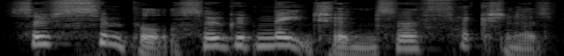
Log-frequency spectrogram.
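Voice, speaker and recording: A man voicing a cheerful, excitable male water rat in a storybook reading. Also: sits high, voice pushed up, full character voice. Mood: enthusiastic. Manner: brisk, chatty, indignant at times.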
